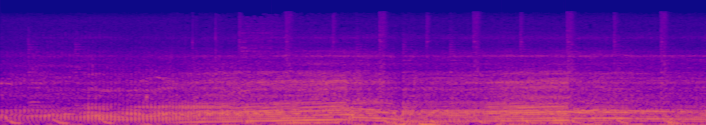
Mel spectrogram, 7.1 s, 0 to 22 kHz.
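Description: Yamaha FZ-S V3's single-cylinder engine pulling away and accelerating: its pitch rises, drops at a gear change about three and a half seconds in, climbs again, then eases off near the end.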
